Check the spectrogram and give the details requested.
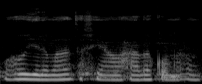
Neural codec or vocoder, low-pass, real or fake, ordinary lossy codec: none; none; real; none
